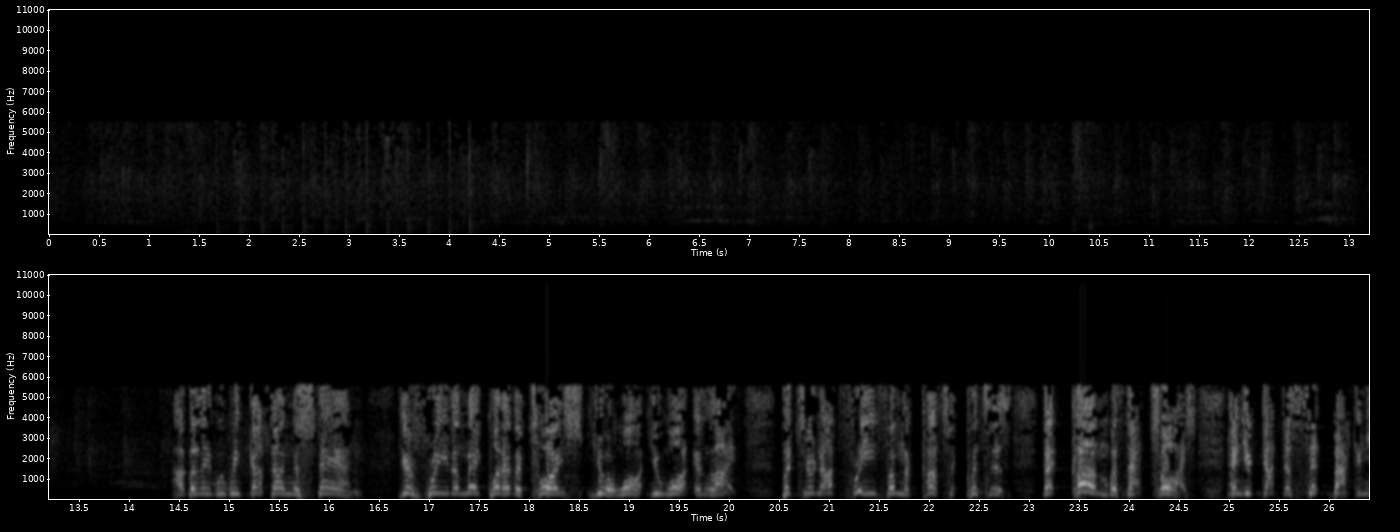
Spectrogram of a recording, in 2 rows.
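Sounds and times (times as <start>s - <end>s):
audience clapping hands loudly: 0.0s - 17.6s
speech: 14.4s - 26.3s.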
